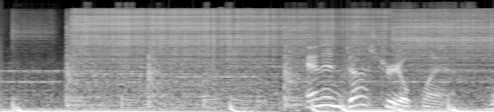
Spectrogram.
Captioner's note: welding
